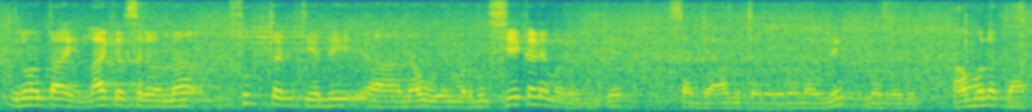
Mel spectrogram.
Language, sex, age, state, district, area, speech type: Kannada, male, 30-45, Karnataka, Kolar, rural, spontaneous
